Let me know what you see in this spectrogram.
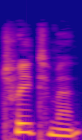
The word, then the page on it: treatment: American English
